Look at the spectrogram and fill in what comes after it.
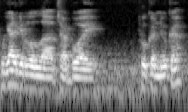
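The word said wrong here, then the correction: Nacua: Puka Nakua. – Sorry, I always butcher that. Puka Nakua.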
